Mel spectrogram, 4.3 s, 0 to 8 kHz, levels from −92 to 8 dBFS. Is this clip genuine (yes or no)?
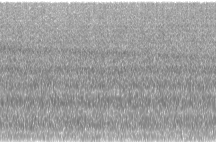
yes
